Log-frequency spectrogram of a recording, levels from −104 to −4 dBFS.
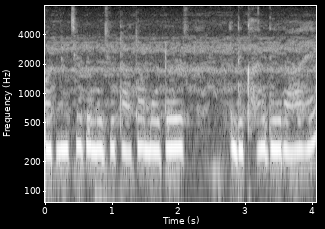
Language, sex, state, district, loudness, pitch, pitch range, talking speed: Hindi, female, Bihar, Jahanabad, -15 LUFS, 270 Hz, 260-280 Hz, 160 wpm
